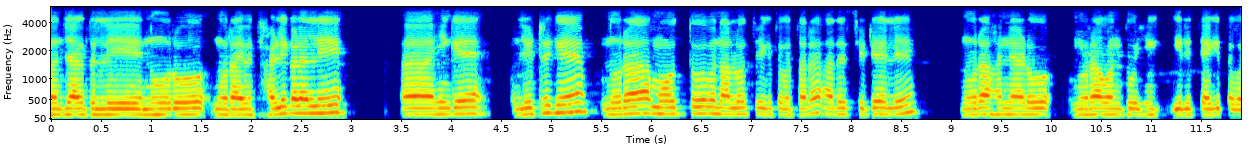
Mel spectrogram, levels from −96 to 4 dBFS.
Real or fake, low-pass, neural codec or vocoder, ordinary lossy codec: real; 5.4 kHz; none; Opus, 24 kbps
